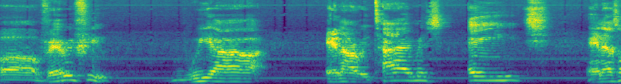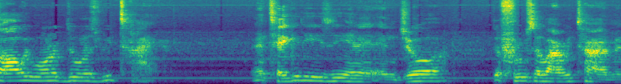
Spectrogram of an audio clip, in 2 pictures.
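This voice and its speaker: A man's medium-pitched voice at a fairly slow pace, with long, frequent pauses, audible room echo and noticeable background noise. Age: 60s. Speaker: author. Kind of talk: self-promotional monologue. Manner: animated.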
